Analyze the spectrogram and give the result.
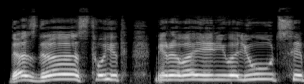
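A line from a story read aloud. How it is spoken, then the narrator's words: Pickpocket yelling. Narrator (Russian): орал карманник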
